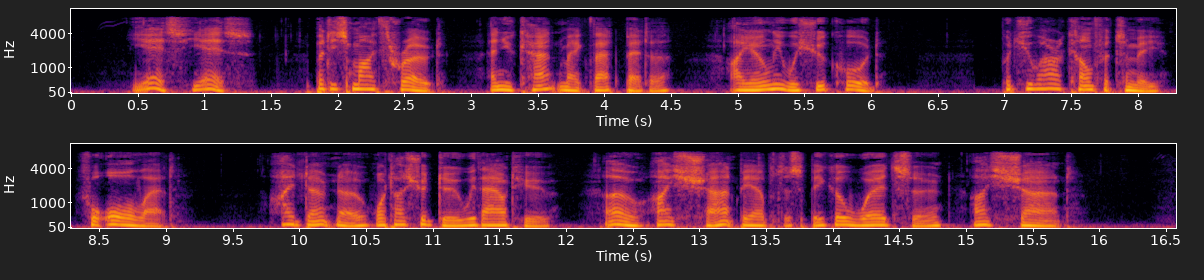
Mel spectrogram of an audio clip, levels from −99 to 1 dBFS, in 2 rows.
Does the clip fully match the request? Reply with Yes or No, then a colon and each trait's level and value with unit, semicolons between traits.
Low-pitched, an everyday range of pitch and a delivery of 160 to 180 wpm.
Yes: low, 130 Hz; average, 4.4 semitones; average, 175 wpm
